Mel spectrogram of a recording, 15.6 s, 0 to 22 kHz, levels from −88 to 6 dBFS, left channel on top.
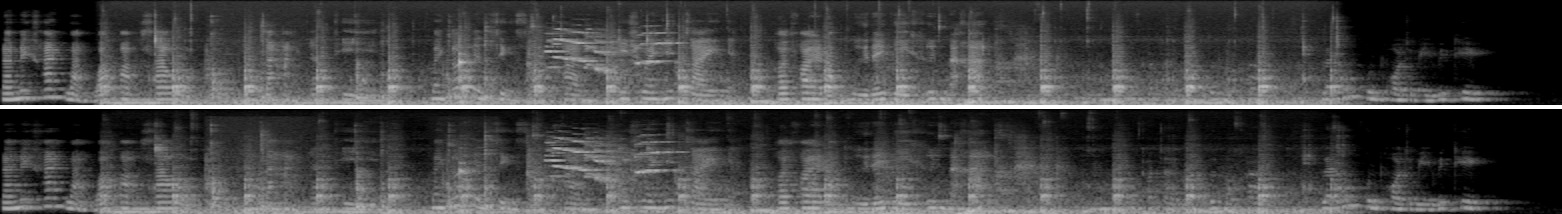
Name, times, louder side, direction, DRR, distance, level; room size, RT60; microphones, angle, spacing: voice 1, 0.0-1.9 2.4-3.8 4.3-7.4 7.7-9.9, left 1 dB, 40° left, 7 dB, 0.8 m, -31 dB
Sink (filling or washing) / Drip, 1.0-13.4, left 3 dB, 80° left, 0.8 m, -28 dB
sound 1, 2.0-3.2 3.5-4.0 4.3-9.2 9.5-10.8, equal, 10° right, 1.5 m, -31 dB
voice 2, 10.9-12.7 13.2-14.7, equal, 30° right, 2 dB, 1.4 m, -35 dB
9.9 x 4.8 x 3.5 m, 0.68 s
head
